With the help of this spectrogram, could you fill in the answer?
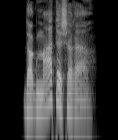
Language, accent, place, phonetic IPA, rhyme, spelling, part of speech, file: German, Germany, Berlin, [dɔˈɡmaːtɪʃəʁɐ], -aːtɪʃəʁɐ, dogmatischerer, adjective, De-dogmatischerer.ogg
- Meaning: inflection of dogmatisch: 1. strong/mixed nominative masculine singular comparative degree 2. strong genitive/dative feminine singular comparative degree 3. strong genitive plural comparative degree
